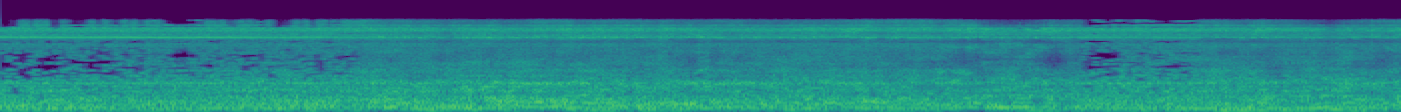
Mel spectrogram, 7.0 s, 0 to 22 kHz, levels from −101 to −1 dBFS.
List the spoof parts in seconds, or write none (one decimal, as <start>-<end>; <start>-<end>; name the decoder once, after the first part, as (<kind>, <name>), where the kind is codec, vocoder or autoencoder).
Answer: 1.8-5.4 (codec, SNAC); 6.0-7.0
